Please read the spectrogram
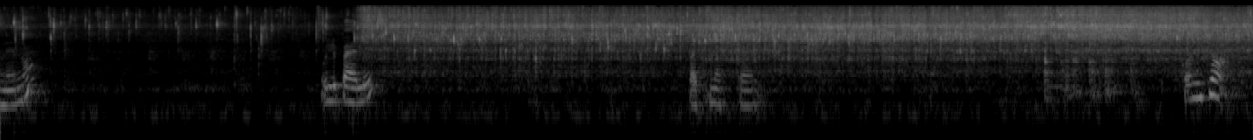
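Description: Tempering in hot oil in an aluminium kadai: faint crackling from dried red chillies frying, then a loud, steady sizzle starts suddenly about three and a half seconds in as curry leaves go into the oil and keeps going as green chillies are added and stirred.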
